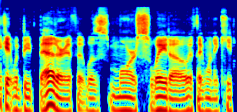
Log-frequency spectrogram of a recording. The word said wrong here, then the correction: pseudo: And is that how you say it? Suedo? Suedo? – I've always said pseudo.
